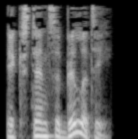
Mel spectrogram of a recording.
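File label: "extensibility", British English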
